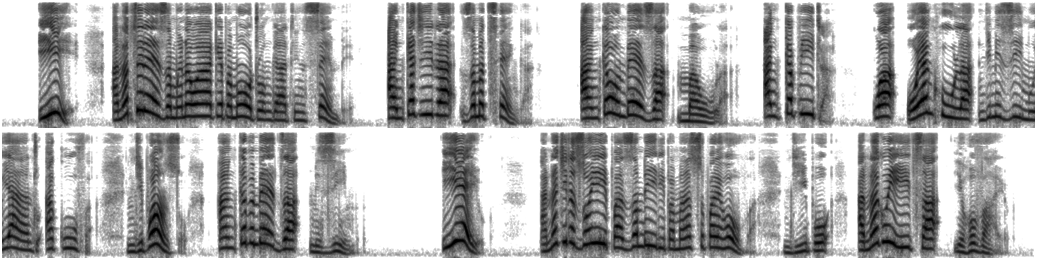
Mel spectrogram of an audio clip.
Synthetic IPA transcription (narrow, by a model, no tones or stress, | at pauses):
ijɛ | anapʰɛɾɛzamwanawak̬ɛpamɔtɔŋɡatin̩sɛmbɛ | aŋkat͡ʃitazamat͡sʰɛŋɡa̰ | aŋkawɔmbɛzamauːla̰ː | ŋkapita̰ | kwawʔɔjaŋkʰulandimizimujaːntʰuʔakuːfa | ndipɔnsɔ̥ | aŋkapɛmbɛd͡zamiziːmu | ijɛjɔ | anat͡ʃitazɔjipazambiɾipamasɔpajɛɦɔva̰ | ndipɔ | anakuiit͡sa | jɛɦɔva̰ːjɔ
